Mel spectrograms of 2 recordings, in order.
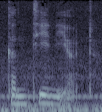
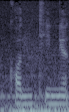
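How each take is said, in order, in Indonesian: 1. Vokal pertama pendek dan tereduksi. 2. Vokal pertama itu o yang penuh dan bulat. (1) "tapi con" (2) "nggak boleh o penuh"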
